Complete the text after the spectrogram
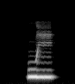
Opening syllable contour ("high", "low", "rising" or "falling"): high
